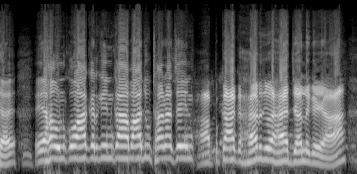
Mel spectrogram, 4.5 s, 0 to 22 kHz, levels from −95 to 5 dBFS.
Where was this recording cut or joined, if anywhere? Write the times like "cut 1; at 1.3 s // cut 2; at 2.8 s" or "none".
cut 1; at 2.4 s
